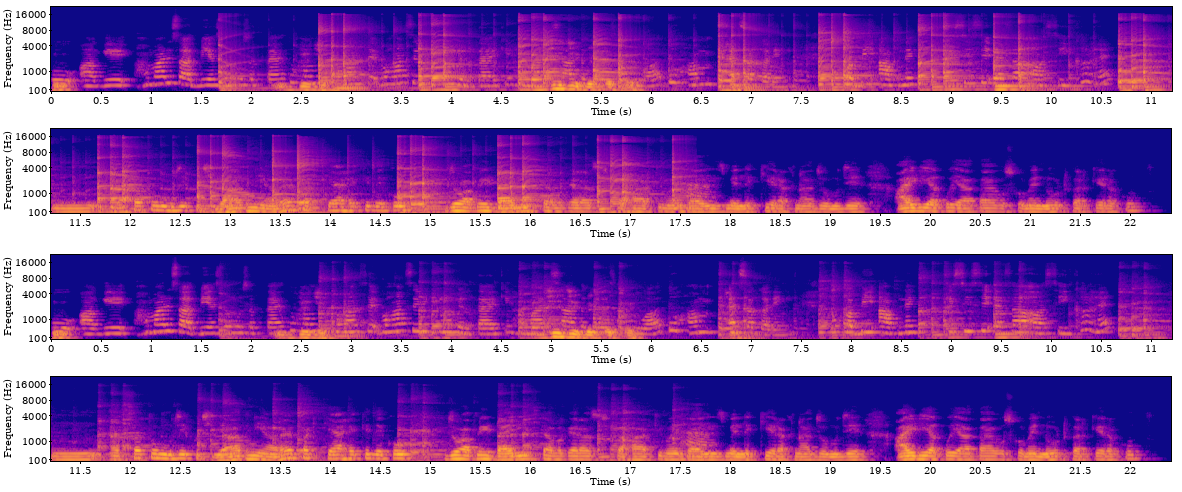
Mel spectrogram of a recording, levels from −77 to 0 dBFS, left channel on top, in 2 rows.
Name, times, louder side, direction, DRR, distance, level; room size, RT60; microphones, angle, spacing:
voice 1, 0.0-8.7 8.9-10.6 17.5-17.9, right 2 dB, 15° right, 0 dB, 1.0 m, -31 dB
sound 1, 1.7-17.7, left 8 dB, 80° left, 0.3 m, -29 dB
voice 2, 2.2-2.8 4.8-5.8 6.8-6.9 11.2-22.0, right 2 dB, 35° right, -1 dB, 0.5 m, -22 dB
2.5 x 2.2 x 3.9 m, 0.28 s
head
